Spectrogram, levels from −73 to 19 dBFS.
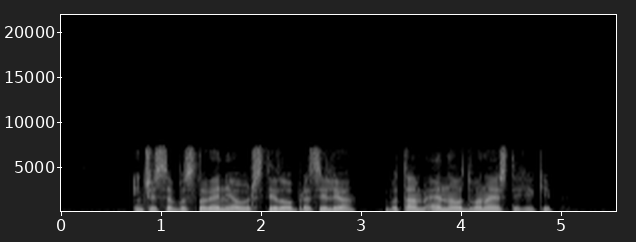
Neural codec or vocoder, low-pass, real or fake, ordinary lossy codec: none; 7.2 kHz; real; none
